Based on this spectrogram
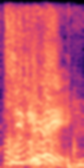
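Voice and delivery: loud, high mock outburst; mock angry. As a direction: snap it back in mock outrage. Repeat of mock outburst, laughing.

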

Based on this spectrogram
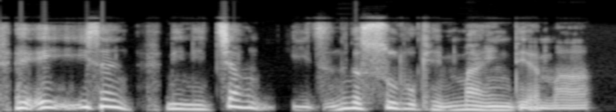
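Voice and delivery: patient panicking as the dental chair sinks; startled patient. Retold or imitated. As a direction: yelp as the chair drops. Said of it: "我就有点受到惊吓".

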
